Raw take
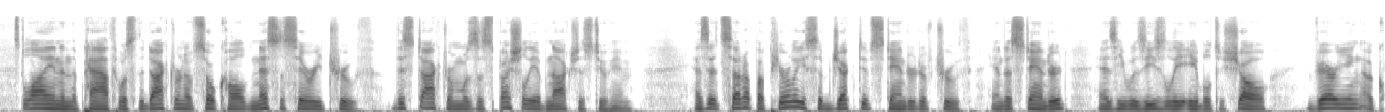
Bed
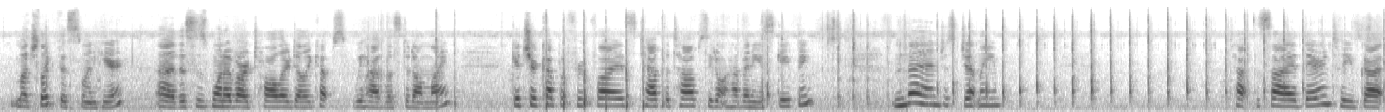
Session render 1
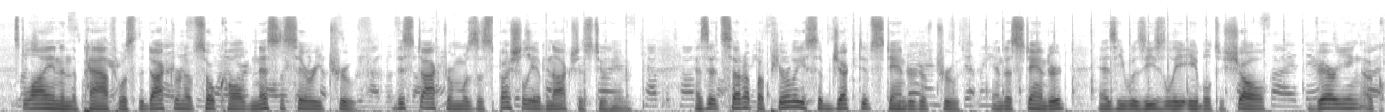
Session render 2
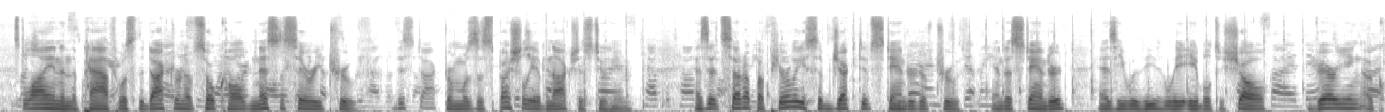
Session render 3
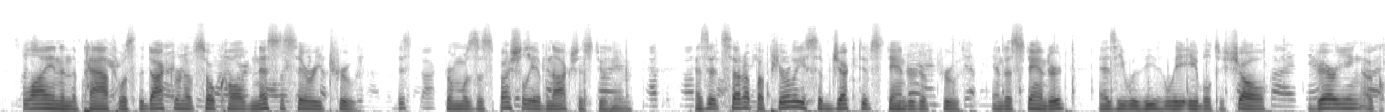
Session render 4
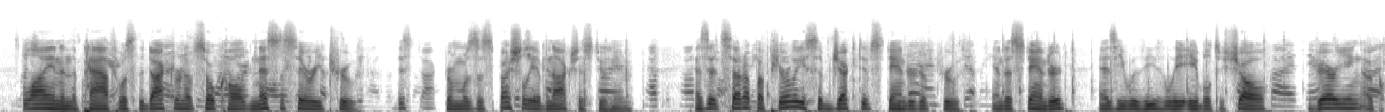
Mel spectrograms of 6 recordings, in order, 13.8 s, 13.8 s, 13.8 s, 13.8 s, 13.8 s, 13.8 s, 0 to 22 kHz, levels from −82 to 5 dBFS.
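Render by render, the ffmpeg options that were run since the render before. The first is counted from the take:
-filter_complex "[1:a]volume=0.188[s0];[0:a][s0]amix=inputs=2:normalize=0"
-filter_complex "[0:a]asettb=1/sr,asplit=3[s0][s1][s2];[s0]atrim=end=11.284[s3];[s1]atrim=start=11.28:end=11.77,asetpts=PTS-STARTPTS,afade=t=in:d=0.004:c=qsin,afade=t=out:st=0.486:d=0.004:c=qsin,lowpass=1000[s4];[s2]atrim=start=11.766[s5];[s3][s4]acrossfade=d=0.004:c1=hsin:c2=qsin[s6];[s6][s5]acrossfade=d=0.004:c1=qsin:c2=hsin,asplit=2[s7][s8];[s7]atrim=end=4.46,asetpts=PTS-STARTPTS,afade=t=out:st=3.4:d=1.06[s9];[s8]atrim=start=4.46,asetpts=PTS-STARTPTS,afade=t=in:d=0.004:c=hsin[s10];[s9][s10]concat=n=2:v=0:a=1"
-af "lowpass=f=4100:w=0.5412,lowpass=f=4100:w=1.3066,agate=range=0.141:threshold=0.0126:ratio=16:detection=peak"
-af "volume=3.35,alimiter=limit=0.794:level=0:latency=1"

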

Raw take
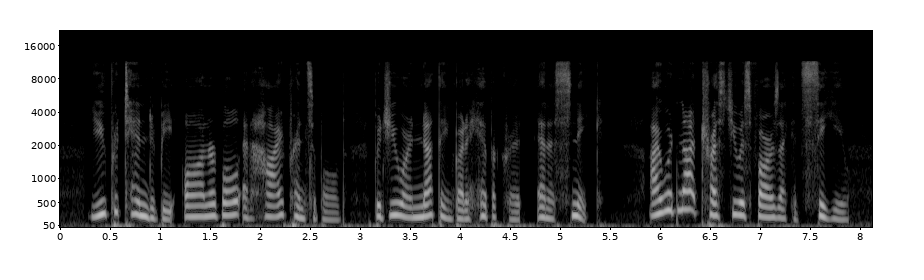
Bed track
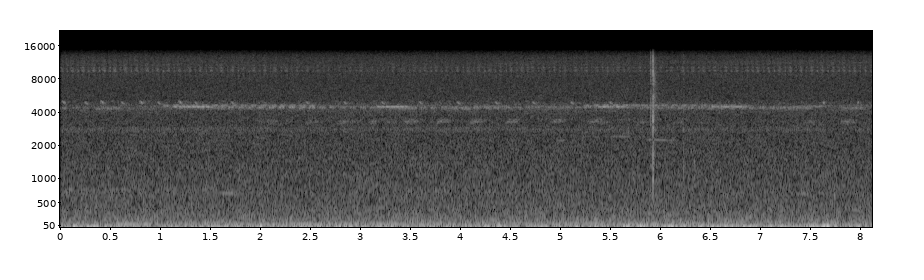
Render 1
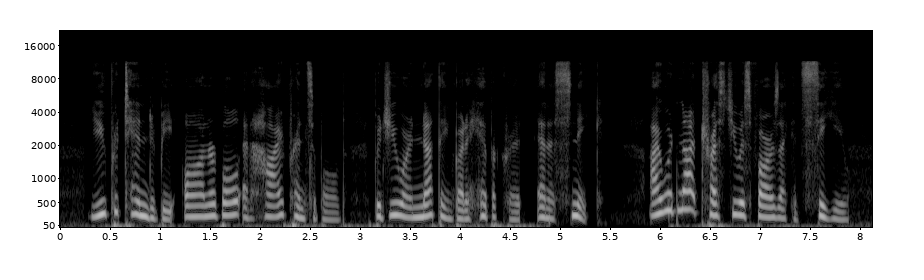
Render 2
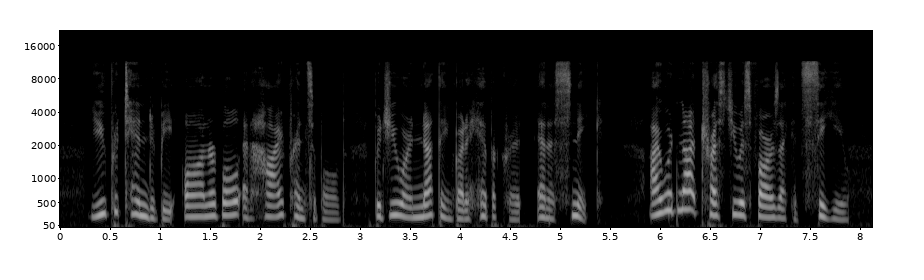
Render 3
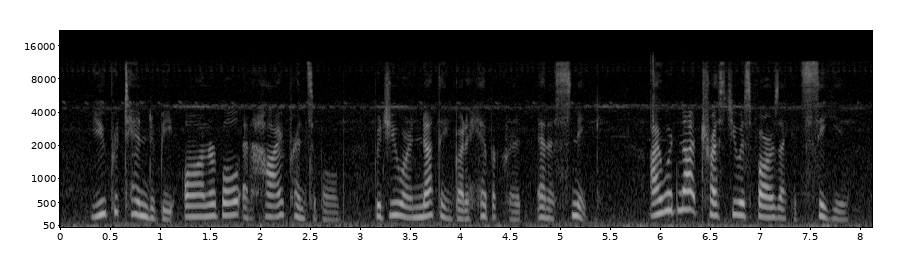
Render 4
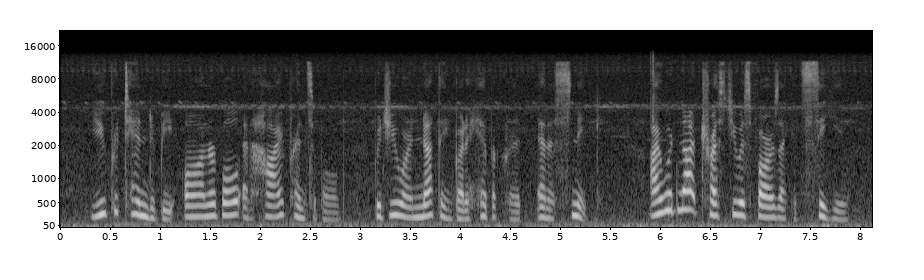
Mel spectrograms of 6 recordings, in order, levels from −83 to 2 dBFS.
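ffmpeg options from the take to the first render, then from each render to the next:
-filter_complex "[0:a]asettb=1/sr,asplit=3[s0][s1][s2];[s0]atrim=end=1.384[s3];[s1]atrim=start=1.38:end=2.21,asetpts=PTS-STARTPTS,afade=t=in:d=0.004:c=qsin,afade=t=out:st=0.826:d=0.004:c=qsin,bandreject=f=2200:w=13[s4];[s2]atrim=start=2.206[s5];[s3][s4]acrossfade=d=0.004:c1=hsin:c2=qsin[s6];[s6][s5]acrossfade=d=0.004:c1=qsin:c2=hsin,asettb=1/sr,asplit=3[s7][s8][s9];[s7]atrim=end=4.894[s10];[s8]atrim=start=4.89:end=6.09,asetpts=PTS-STARTPTS,afade=t=in:d=0.004:c=qsin,afade=t=out:st=1.196:d=0.004:c=qsin,highpass=f=81:w=0.5412,highpass=f=81:w=1.3066[s11];[s9]atrim=start=6.086[s12];[s10][s11]acrossfade=d=0.004:c1=hsin:c2=qsin[s13];[s13][s12]acrossfade=d=0.004:c1=qsin:c2=hsin"
-af "highpass=f=62:p=1,lowshelf=f=260:g=-12"
-filter_complex "[1:a]volume=0.0944[s0];[0:a][s0]amix=inputs=2:normalize=0"
-af "volume=3.98"

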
